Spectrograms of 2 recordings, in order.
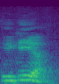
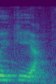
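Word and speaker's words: οἰκία: Bueno, nosotros pronunciamos el diptongo omicron iota y, como lo hacen los griegos, vaya, desde hace muchísimos siglos. Aunque hay otros que lo pronuncian oikos o ikia.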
